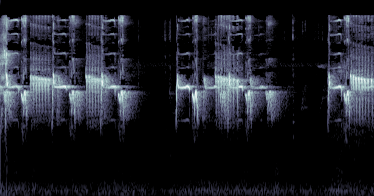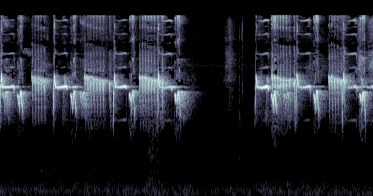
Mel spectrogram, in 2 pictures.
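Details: Prinia singing nonstop in 'gacor' style, with phrases of fast, high, buzzy chirps lasting about two seconds, separated by short silences, repeated four times.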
